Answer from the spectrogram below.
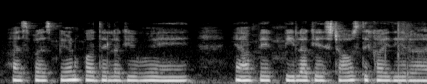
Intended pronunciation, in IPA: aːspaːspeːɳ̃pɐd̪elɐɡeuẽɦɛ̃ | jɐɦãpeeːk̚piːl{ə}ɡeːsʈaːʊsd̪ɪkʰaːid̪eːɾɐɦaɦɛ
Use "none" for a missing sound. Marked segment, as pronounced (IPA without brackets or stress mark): a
